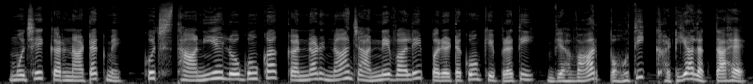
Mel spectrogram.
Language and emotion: Hindi, disgusted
